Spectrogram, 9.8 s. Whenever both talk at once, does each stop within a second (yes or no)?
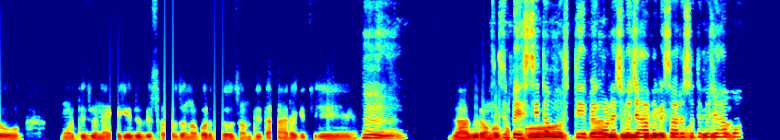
no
